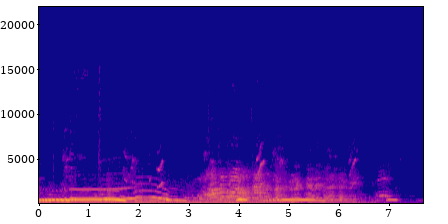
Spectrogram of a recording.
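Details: Male puter pelung dove giving trilled coos that stretch into long wavering held notes, phrases overlapping with other higher cooing voices, against a low background drone.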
